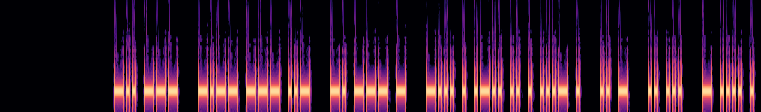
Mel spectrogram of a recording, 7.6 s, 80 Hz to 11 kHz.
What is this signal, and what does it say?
Morse code, heard as a keyed tone, about 40 wpm, 700 Hz. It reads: DO YOU NOT BELIEVE IT IS THE
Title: Sentences from Top 1000 Words 40wpm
